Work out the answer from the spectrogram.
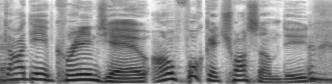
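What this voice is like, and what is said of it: Put-on Baltimore accent. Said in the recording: “That sounds like a Baltimore guy.”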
